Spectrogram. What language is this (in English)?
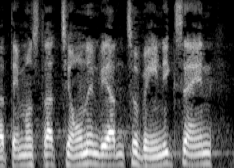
German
